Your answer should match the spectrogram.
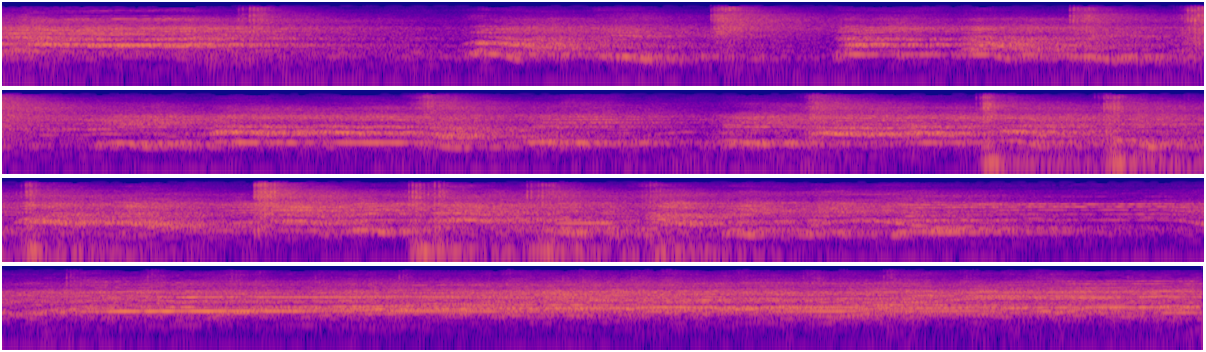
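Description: Cheerleading squad chanting and yelling in unison, punctuated by sharp hand claps and heavy foot stomps on the wooden gym floor. Near the end the chant gives way to a long held yell.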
